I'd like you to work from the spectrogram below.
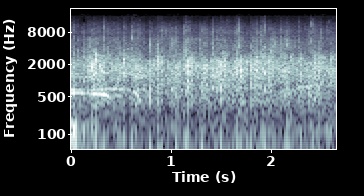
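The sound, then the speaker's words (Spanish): A church audience applauding the Lord, a dense wash of many hands clapping at once with no pauses, sustained and fairly loud throughout the short stretch. “¿Por qué no le da un aplauso fuerte al Señor?”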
